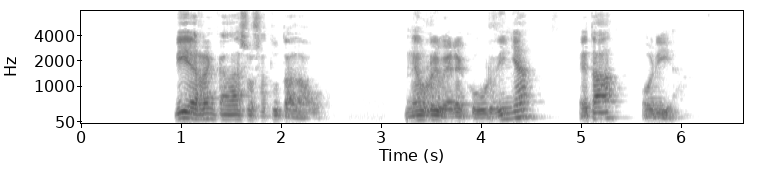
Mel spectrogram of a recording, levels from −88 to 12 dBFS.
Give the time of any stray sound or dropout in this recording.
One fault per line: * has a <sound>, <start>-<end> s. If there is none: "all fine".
all fine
